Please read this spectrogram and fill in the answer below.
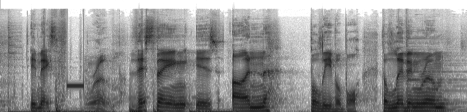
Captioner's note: beep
